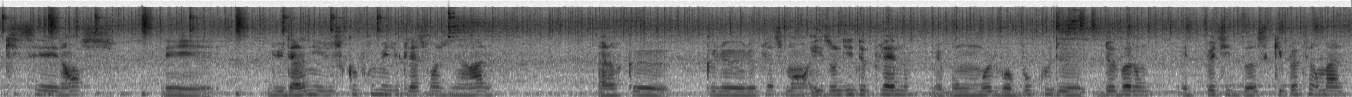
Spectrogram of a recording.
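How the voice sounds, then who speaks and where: A young man commentating casually on a cycling video game, halting and repeating himself, his voice weakened by swollen tonsils. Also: on the high side, fairly even intonation, background noise. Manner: halting, repeats words while searching. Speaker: gaming video host. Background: loud music.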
